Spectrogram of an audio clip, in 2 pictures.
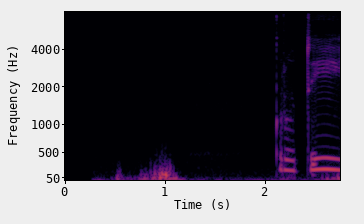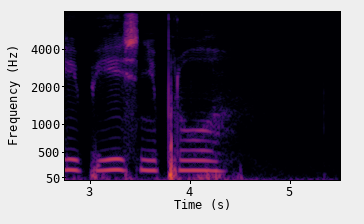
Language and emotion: Russian, sad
